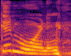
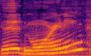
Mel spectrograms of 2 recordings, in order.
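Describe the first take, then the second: First: The voice falls at the end, like a statement. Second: The voice rises at the end, like a question. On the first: It is a confident greeting. The speaker calls it right. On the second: It sounds like a question. The speaker calls it wrong.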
